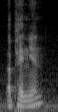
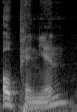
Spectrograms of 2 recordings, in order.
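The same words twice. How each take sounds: First: Relaxed, everyday American accent. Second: Careful, fully articulated American accent. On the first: "Typical American pronunciation" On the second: "perfect American pronunciation"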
